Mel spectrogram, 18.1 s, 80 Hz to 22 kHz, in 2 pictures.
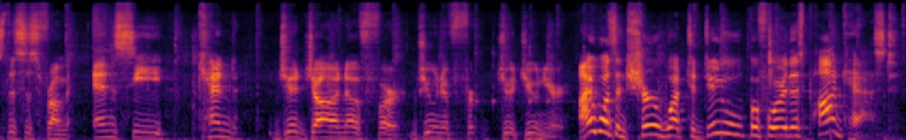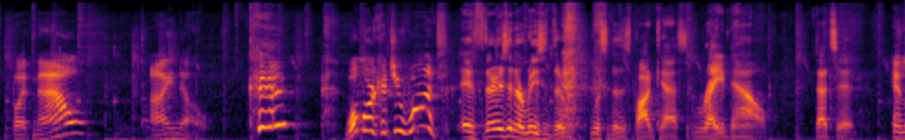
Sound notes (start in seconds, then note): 11.5 giggles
